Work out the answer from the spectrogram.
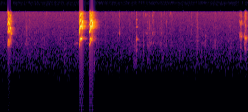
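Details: Rosy-faced lovebirds, a pair of pets huddled at the entrance, utter piercing short chirps: one call, a quick double burst after a pause, then a soft pair at the close, with faint ticks between.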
